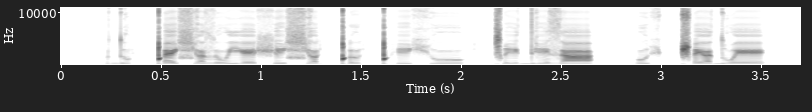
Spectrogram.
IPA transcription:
du˥˧ǃɛ˥˧ɕʌ˩˧z u˧je˧ʃi˥ ɕʌ˩˧ǃɯ˧˩ǃʰi˧ çu˥˧ | ǀi˩˧ di˧za˧ | u˧çǁe˧ɐ̯ dwe˧˩

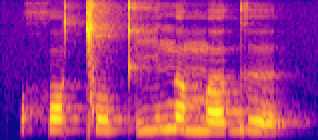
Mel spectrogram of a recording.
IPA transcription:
xɔǀokʼinɐ mɐɡɘ

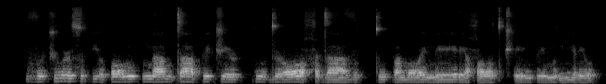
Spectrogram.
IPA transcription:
vot͡ʃuɹ sopʲuo̯ʔɔŋ | naːmtaːpɪ t͡ʃɪːɹkːuːdɹɔː ħɪdaːvotːu pamɔːe̯neː ɾɪːħɔːt t͡ʃʼeːŋpɪːnodmʲa ɾɪo̯

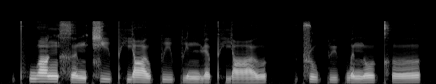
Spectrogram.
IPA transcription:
pʰwɑ˥ŋxə˨˩nt͡ɕi˥˧ pʰjɑ˥˩ʊ̯pi˥ pi˨˩nɥɛ˦pʰjɑ˨˩˦ʊ̯ | ʈ͡ʂu˥˩py˧˥pwə˨˩no˥ʊ̯ kʰɤ˧˥

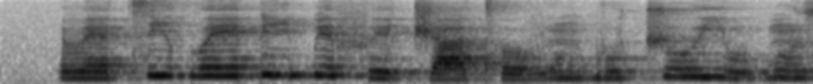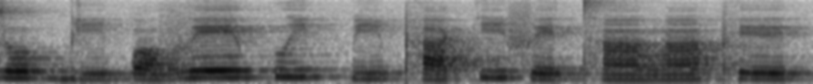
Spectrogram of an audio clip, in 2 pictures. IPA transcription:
βɛ˨t͡si˦ɡʷeː˦ ɗi˦ɓɪ˦fɪ˨ t͡ʃa˨tʰo˨vũ˦ɡ͡bu˦ t͡ʃuː˦ju˨ ɓũ˦zo˦ɡ͡biː˨ɓɔ˨ veː˦kʷiː˦ k͡pi˨˦pʰa˨kiː˦fe˨ tʰã˨βã˨˦pʰɪ˦

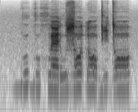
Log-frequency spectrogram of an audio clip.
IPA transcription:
ɡ͡bu ɡuxʷæɾu zɔ ɗɔɡi dɔ

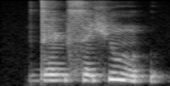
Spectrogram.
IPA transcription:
dɛɳ sɛçũʔ

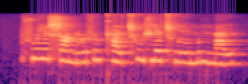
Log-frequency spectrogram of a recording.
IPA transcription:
swe˦ɪ̯ ʂɑ˨˩ŋ ɻɤ˨˦sɹ̩˦kʰa˨˦ɪ̯ ʈ͡ʂʰu˥˨ɕjɛ˥˨ʈ͡ʂʰwe˨˩ɪ̯n̪ʊ˥˨ŋ n̪a˨˦ɪ̯

